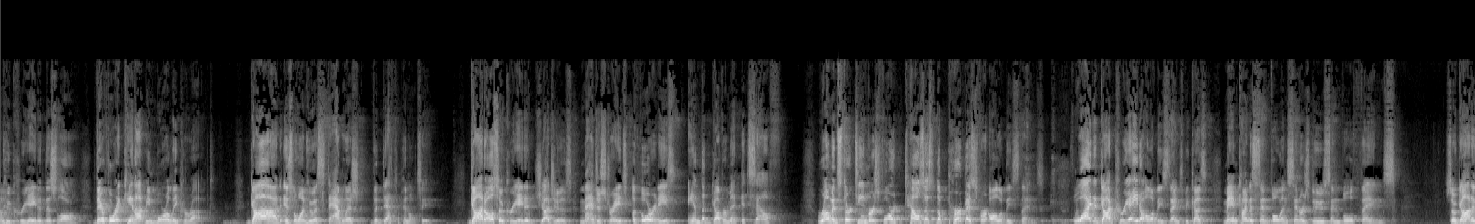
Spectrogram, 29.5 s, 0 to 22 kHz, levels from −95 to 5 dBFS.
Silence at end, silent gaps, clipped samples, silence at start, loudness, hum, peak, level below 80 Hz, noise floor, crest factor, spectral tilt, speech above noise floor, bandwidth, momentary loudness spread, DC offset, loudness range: 0 s; none; under 0.1%; 0 s; -16 LUFS; none; 0 dBFS; -62 dBFS; -62 dBFS; 16 dB; -4 dB/octave; 46 dB; 16 kHz; 16 LU; under 0.1%; 5 LU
